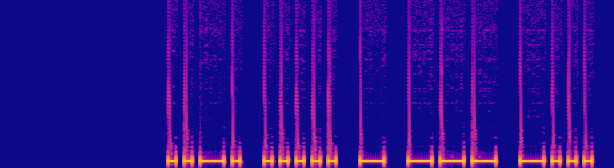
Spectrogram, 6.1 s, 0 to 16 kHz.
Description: Morse code, heard as a keyed tone, about 15 wpm, 700 Hz. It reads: F5TOB
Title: DXCC-100 Call Signs - 5 Characters - Repeated 3x - 15wpm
